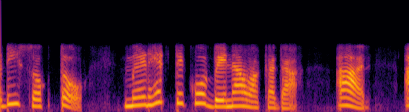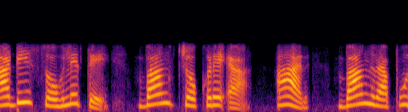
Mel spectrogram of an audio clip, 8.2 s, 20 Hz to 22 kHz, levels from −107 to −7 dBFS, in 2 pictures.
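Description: From start to finish the speech sounds muffled and boxed-in, with a hoarse, slightly robotic grain on every syllable. Nothing reaches above about 4.2 kHz, so sibilants and breath lose their edge. This is heavy Opus voice compression. The codec has fallen back to narrowband SILK, its linear-prediction speech coder, and models the voice's excitation only coarsely. That combination strips the upper band and roughens the tone, which fits a bitrate near 8 kb/s.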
